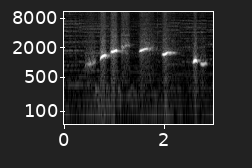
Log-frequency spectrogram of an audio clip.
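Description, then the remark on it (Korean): Teacher John Keating, entering a class at Welton Academy, whistles a melody, a clear series of pitched notes rising and falling in phrases, fairly loud, with short pauses between notes and no talking. “휘파람을 불며 등장한 선생님이 밖으로 나가버립니다.”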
